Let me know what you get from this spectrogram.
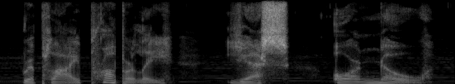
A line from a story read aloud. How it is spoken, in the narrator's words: the beast said quietly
